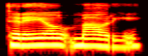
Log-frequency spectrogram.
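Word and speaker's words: Te Reo Māori: So I picked up, you're saying Te Reo Maori. Am I pronouncing that kind of right? A little bit? – Yes, that was very good.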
